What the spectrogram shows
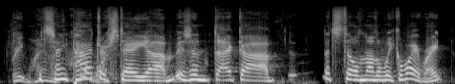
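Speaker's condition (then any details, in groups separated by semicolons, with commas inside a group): No condition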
